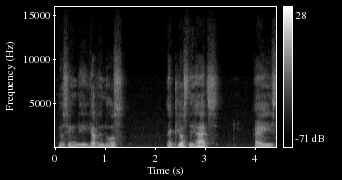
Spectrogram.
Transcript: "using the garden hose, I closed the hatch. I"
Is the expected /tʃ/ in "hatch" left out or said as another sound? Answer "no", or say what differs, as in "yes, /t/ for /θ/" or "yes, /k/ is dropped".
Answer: yes, /s/ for /tʃ/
